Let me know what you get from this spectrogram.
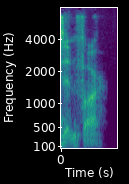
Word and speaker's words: Xinphar: it's spelled X-I-N-P-H-A-R. Okay. Zinfar.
